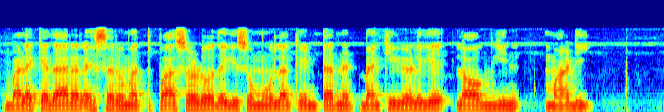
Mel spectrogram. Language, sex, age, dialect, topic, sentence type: Kannada, male, 36-40, Coastal/Dakshin, banking, statement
